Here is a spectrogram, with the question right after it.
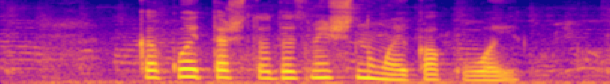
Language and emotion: Russian, neutral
